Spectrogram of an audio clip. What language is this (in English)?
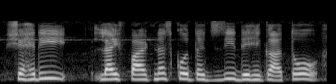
Urdu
